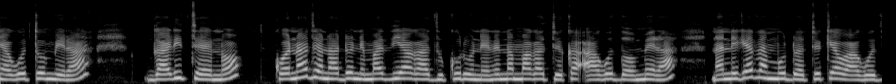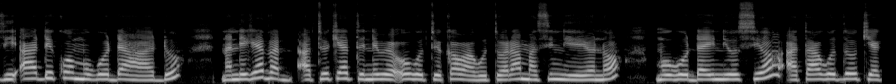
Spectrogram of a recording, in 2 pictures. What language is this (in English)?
Kikuyu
